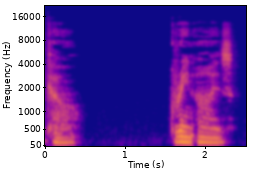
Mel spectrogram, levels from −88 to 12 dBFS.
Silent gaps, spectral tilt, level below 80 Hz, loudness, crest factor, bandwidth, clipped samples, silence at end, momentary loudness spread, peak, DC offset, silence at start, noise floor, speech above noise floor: none; -6 dB/octave; -66 dBFS; -20 LUFS; 18 dB; 14 kHz; under 0.1%; 0.2 s; 12 LU; -4 dBFS; under 0.1%; 0 s; -75 dBFS; 55 dB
